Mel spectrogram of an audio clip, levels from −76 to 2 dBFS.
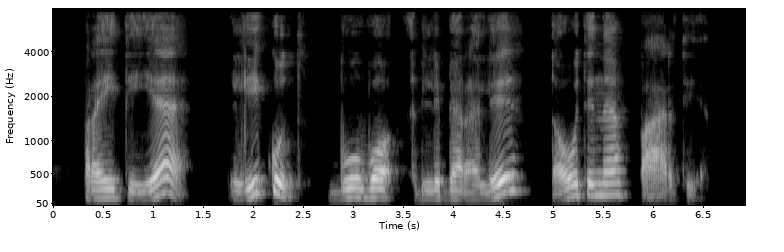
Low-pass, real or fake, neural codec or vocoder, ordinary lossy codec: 7.2 kHz; real; none; Opus, 64 kbps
